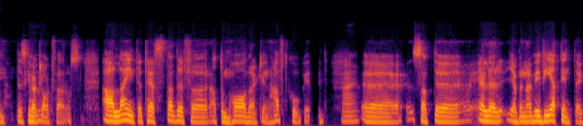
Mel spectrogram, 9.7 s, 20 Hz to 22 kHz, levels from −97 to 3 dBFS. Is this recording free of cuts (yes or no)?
no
